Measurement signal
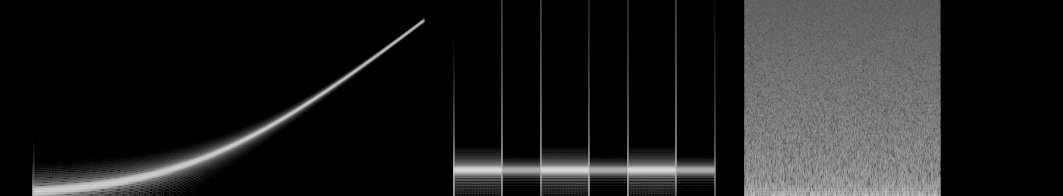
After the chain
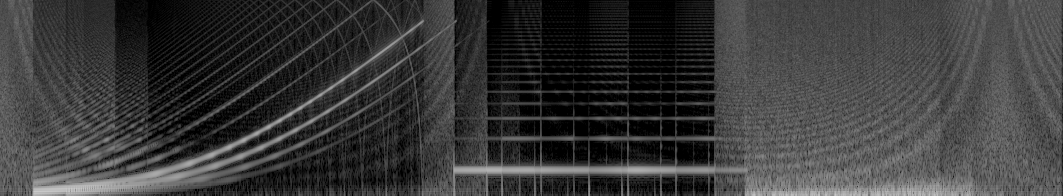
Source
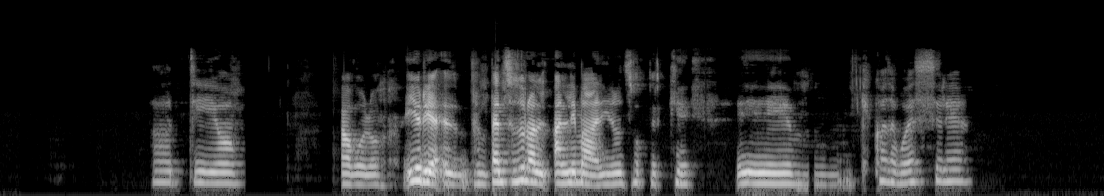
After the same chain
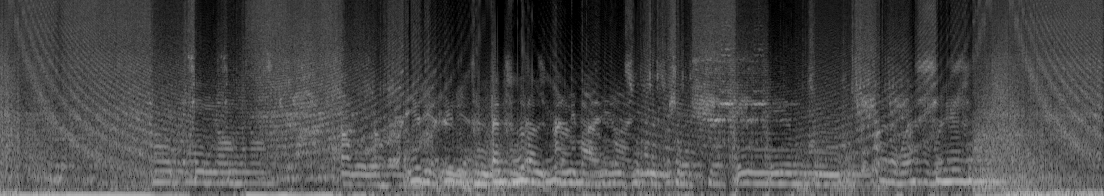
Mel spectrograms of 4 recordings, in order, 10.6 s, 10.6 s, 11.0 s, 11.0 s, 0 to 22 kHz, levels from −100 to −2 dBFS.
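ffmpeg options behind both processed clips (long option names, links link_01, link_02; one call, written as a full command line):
ffmpeg -i in.wav -filter_complex "[0:a]aeval=exprs='val(0)+0.5*0.0376*sgn(val(0))':channel_layout=same,acrossover=split=160[link_01][link_02];[link_02]acompressor=threshold=-32dB:ratio=12:attack=6.5:release=716:knee=1:detection=peak[link_03];[link_01][link_03]amix=inputs=2:normalize=0,asoftclip=type=tanh:threshold=-29dB,asplit=2[link_04][link_05];[link_05]acrusher=bits=4:mix=0:aa=0.000001,volume=-7.5dB[link_06];[link_04][link_06]amix=inputs=2:normalize=0,asplit=2[link_07][link_08];[link_08]adelay=328,lowpass=frequency=5000:poles=1,volume=-5dB,asplit=2[link_09][link_10];[link_10]adelay=328,lowpass=frequency=5000:poles=1,volume=0.2,asplit=2[link_11][link_12];[link_12]adelay=328,lowpass=frequency=5000:poles=1,volume=0.2[link_13];[link_07][link_09][link_11][link_13]amix=inputs=4:normalize=0,aphaser=in_gain=1:out_gain=1:delay=4.2:decay=0.45:speed=0.2:type=sinusoidal,volume=-7.5dB" out.wav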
